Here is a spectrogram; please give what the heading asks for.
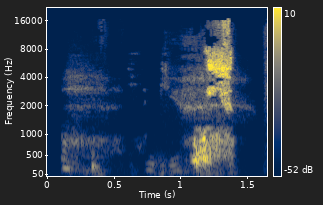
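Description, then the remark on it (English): A single sharp sneeze bursts out loudly after a brief breathy intake, with a hiss across the highs. A faint voice murmurs just before it. “Bless you.”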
